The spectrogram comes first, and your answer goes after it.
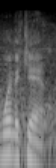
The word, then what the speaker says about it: Winnekamp: Pronounced Winnekamp. We'll make sure to get it right from now on. That was my not my first intuition, so I'm glad to be corrected.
